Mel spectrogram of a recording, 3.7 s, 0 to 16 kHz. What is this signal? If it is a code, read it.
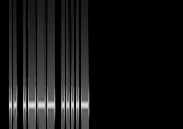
Morse code, heard as a keyed tone, about 29 wpm, 700 Hz. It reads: IJ4
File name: Speed-Racing - Three Letter-Number Combinations - 25wpm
